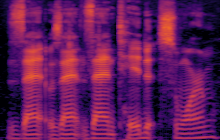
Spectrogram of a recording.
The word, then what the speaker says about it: Xantid Swarm: Am I pronouncing this right? Xantid Swarm.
